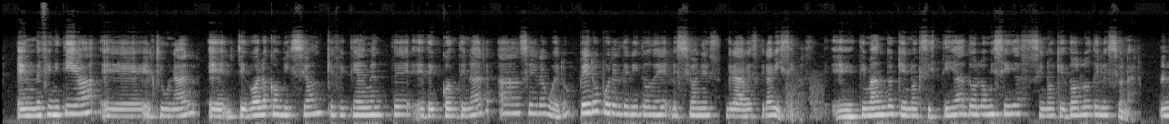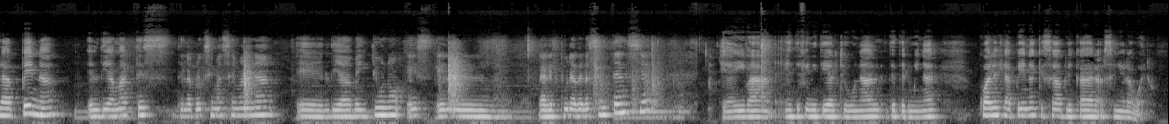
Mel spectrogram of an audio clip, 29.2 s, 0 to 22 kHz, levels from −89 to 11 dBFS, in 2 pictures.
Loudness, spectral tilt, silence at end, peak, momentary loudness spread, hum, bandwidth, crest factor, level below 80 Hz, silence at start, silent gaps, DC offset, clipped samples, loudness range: -17 LUFS; -5 dB/octave; 0.2 s; 0 dBFS; 9 LU; none; 19 kHz; 16 dB; -46 dBFS; 0.2 s; none; under 0.1%; under 0.1%; 2 LU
